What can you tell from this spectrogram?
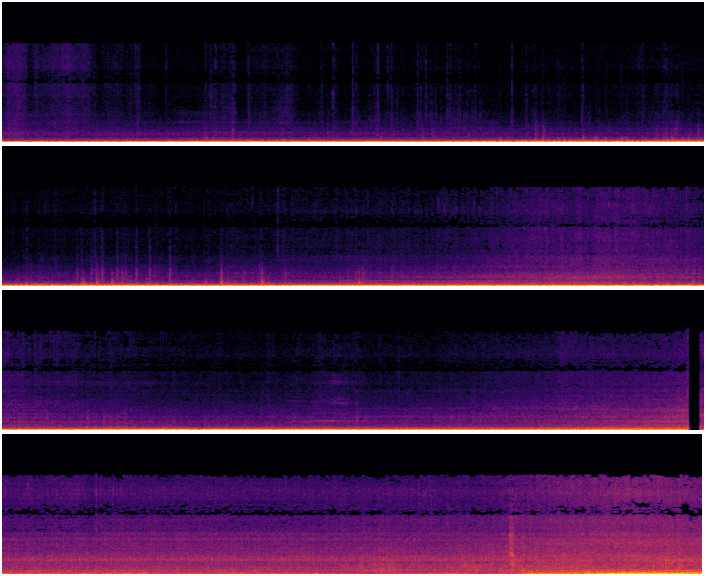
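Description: A heavy truck's diesel engine idling with a steady low rumble. After a sudden cut it goes quieter, then near the end a pickup towing a loaded trailer drives past, its engine getting louder.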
